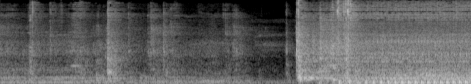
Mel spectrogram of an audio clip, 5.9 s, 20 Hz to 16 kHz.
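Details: Free Craftsman riding mower (part 917.273760), after a carburetor and fuel fix, running outside: a lumpy surge that rises and falls like a hit-and-miss engine; it blows a little oil, and a rich mixture or fuel starvation is suspected but not confirmed.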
